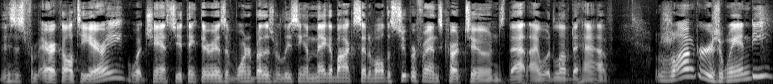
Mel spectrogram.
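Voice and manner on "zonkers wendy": very high, cartoonish sidekick voice. Showing your best impression to Mark while talking about Super Friends cartoons, Marvin impression. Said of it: "That's my best Marvin impression".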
